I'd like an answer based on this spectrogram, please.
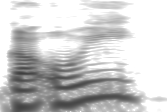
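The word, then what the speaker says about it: Gouy: It was G-O-U-Y. Goy. Remember that? It was a weird pronunciation. It was Goy, wasn't it? Yeah, it was Goy, but it had the U in there.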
